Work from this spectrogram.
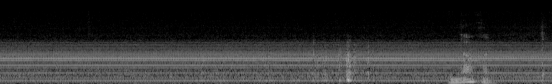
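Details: Simplex antique vacuum tube radio on shortwave, hooked up to antenna wire, front end suspected faulty: steady low mains hum with faint blips, signal briefly heard then lost; receiver dead, cause unknown.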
